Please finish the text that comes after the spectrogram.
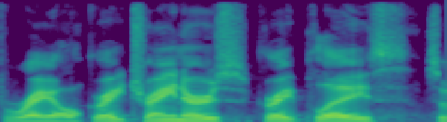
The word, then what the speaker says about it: Roehl: I keep calling it roll. I looked it up and it's pronounced rail.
